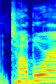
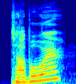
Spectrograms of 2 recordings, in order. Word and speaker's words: Tupperware: saying say it again Tupperware say it again slow Tupperware slow very slow first say the first syllable tub wrong what do you mean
